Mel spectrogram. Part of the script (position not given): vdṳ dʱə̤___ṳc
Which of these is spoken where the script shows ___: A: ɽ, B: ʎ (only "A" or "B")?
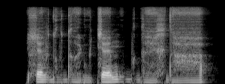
A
